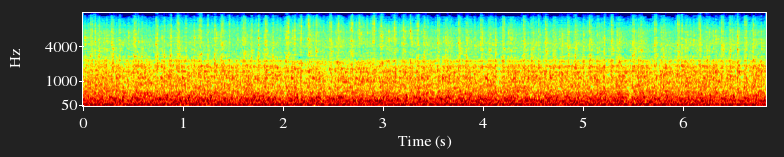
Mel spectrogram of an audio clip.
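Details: V8 after swapping to a 2-barrel carburetor, vacuum port patched and taped, choke nearly open while warming: deep, steady idle with a slight lope. Smoother than before but mixture still a touch off; slight smoke noted.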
